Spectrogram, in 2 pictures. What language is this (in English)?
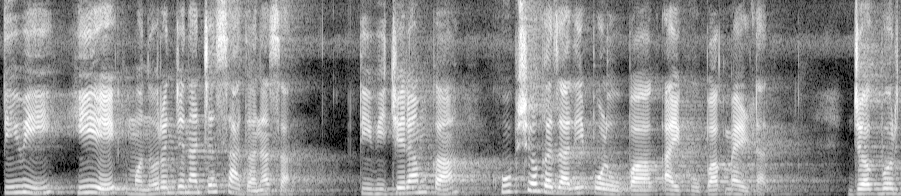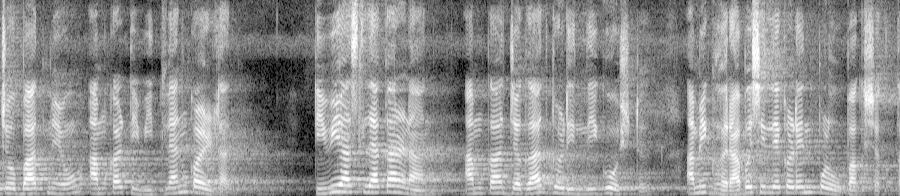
Konkani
